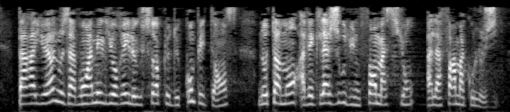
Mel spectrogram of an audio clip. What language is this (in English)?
French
